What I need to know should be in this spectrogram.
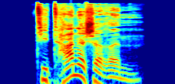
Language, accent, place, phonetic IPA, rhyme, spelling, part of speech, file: German, Germany, Berlin, [tiˈtaːnɪʃəʁəm], -aːnɪʃəʁəm, titanischerem, adjective, De-titanischerem.ogg
- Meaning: strong dative masculine/neuter singular comparative degree of titanisch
